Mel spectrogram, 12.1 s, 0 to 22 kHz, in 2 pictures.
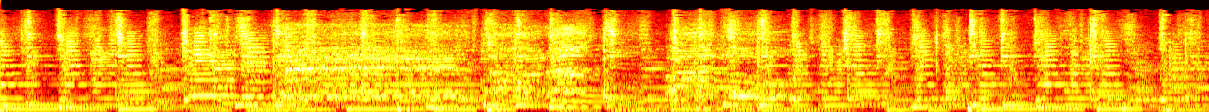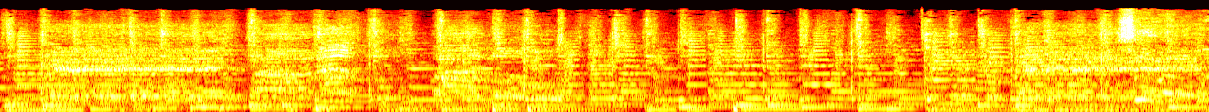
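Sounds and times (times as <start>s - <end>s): salsa band music: 0.0s - 12.0s.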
